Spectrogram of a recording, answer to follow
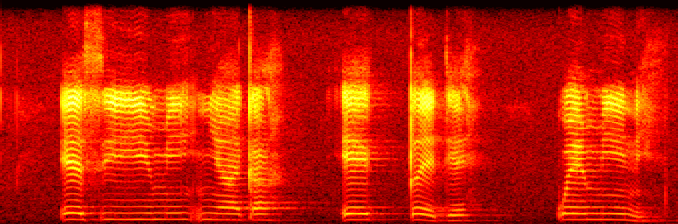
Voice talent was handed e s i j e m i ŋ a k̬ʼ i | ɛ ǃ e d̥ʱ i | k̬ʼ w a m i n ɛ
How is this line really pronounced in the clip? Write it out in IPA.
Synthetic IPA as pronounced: e s i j i m i ɲ a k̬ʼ a | ɛ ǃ ɛ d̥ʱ ɛ | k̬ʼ w e m iː n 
